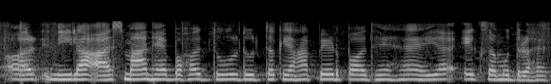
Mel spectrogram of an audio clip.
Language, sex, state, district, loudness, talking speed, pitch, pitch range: Hindi, female, Chhattisgarh, Sarguja, -22 LUFS, 150 wpm, 230 Hz, 220-230 Hz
